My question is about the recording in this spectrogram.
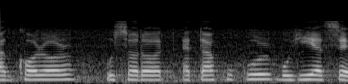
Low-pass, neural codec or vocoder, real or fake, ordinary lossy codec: none; codec, 16 kHz, 16 kbps, FunCodec, trained on Chinese and English, 50 frames a second; fake; none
